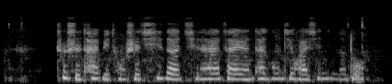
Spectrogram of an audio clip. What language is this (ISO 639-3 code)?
zho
